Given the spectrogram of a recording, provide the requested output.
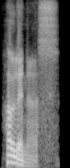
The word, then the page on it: holiness: British English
